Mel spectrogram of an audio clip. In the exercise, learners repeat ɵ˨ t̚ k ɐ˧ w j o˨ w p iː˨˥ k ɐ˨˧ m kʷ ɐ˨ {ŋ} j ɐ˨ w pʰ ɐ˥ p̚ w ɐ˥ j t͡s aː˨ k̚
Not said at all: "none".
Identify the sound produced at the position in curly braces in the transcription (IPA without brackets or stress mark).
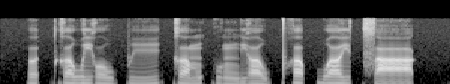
ŋ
